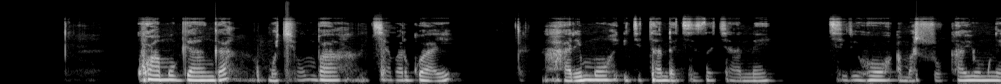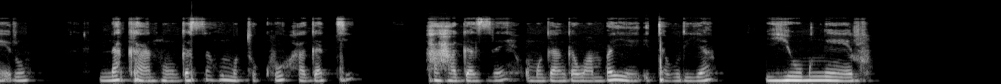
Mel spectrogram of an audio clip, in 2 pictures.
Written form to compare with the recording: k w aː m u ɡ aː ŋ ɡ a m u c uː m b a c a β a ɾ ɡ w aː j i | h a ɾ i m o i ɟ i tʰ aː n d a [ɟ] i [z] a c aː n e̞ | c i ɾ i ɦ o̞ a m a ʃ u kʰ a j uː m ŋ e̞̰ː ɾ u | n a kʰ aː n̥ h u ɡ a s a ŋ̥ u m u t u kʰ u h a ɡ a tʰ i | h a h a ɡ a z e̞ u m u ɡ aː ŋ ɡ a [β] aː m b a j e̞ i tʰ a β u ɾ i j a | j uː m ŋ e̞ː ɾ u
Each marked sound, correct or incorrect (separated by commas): incorrect, correct, incorrect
